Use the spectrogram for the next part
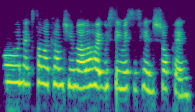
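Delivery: high, bubbly retold excitement; excited. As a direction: squeal it like a thrilled fan. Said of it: "I was so excited when I found that out".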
